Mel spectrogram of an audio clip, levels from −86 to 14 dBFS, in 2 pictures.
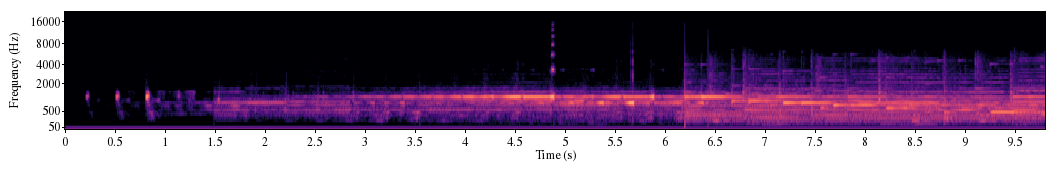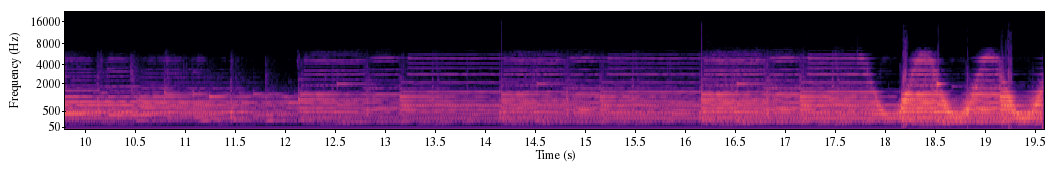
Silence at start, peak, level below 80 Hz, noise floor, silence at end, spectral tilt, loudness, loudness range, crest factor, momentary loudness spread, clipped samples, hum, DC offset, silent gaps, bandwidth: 0.2 s; -2 dBFS; -72 dBFS; -56 dBFS; 0 s; -5 dB/octave; -21 LUFS; 15 LU; 20 dB; 20 LU; under 0.1%; none; 0.2%; none; 10.5 kHz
